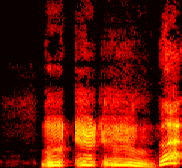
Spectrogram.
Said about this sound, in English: What kind of animal clears their throat like that? It's a real dad move.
